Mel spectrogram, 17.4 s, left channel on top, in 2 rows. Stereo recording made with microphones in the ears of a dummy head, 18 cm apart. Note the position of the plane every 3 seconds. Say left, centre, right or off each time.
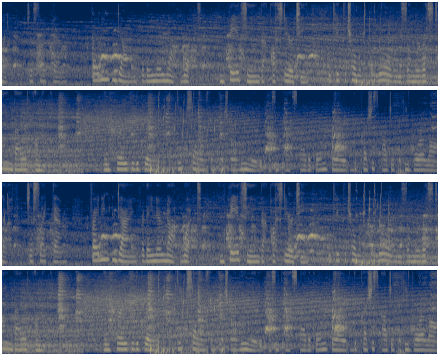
left, left, left, right, right, right.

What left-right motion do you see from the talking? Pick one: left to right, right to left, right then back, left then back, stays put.
left then back.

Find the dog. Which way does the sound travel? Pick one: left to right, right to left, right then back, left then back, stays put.
left to right.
